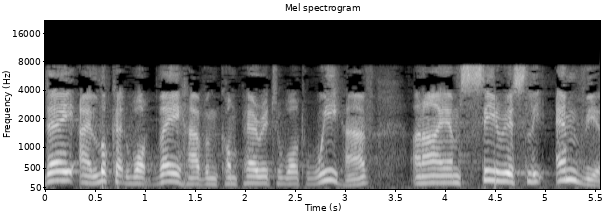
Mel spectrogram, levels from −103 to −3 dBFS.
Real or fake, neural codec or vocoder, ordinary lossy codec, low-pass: real; none; none; 7.2 kHz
